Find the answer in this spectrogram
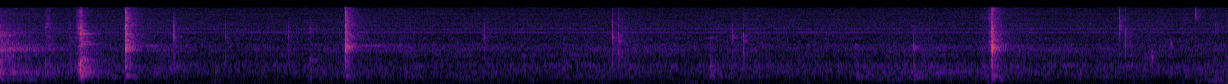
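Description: A few faint, sharp clicks and taps as a soldering iron tip and fingers work against a MOSFET's metal legs on a circuit board, several in the first two seconds and one more near the end, over quiet room tone.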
